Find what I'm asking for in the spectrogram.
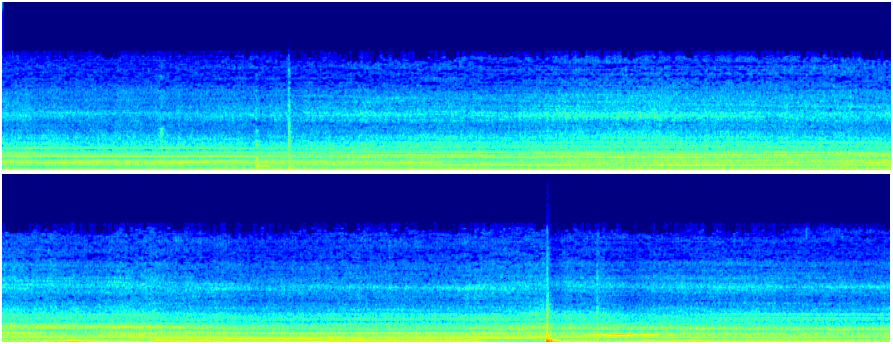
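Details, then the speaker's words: New bench grinder with no bearing play, unclamped on the bench, just plugged in: smooth, steady motor hum with constant pitch, no rattle or rumble, not walking on the bench. Normal running, healthy bearings. "so how about that i just love the way it sounds"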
